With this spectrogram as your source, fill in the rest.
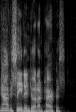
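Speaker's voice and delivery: put-on Irish-accented voice. Retelling a childhood confession, quoting the priest: irish accent. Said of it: "an Irish accent".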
